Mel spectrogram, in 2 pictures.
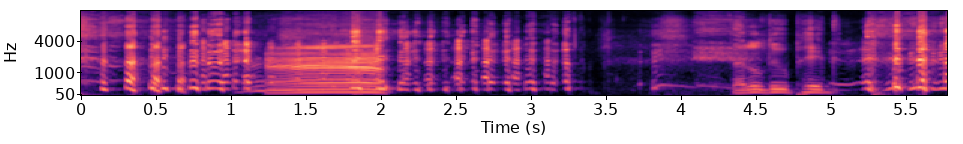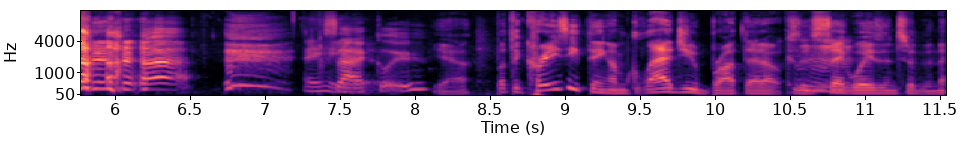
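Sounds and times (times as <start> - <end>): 
laughter: 0.0 - 7.0, 10.6 - 11.0
speech: 0.2 - 1.4, 4.5 - 5.2, 7.5 - 11.5
cow mooing: 1.2 - 2.1.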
